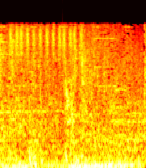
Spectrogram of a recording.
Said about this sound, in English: I just love the constant gunfire and weird noises with, like, people just chattering away in the background.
